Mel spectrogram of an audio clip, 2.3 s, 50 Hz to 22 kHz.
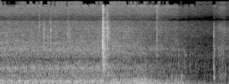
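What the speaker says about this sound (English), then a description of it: "We'll apply the parking brake. Start the engine again." A 1965 Ford Thunderbird engine cranks and catches, settling into a low rumbling idle close by, with a couple of clicks before it fades off near the end.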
